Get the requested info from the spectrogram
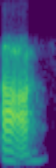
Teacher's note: Emphasis on the second syllable.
